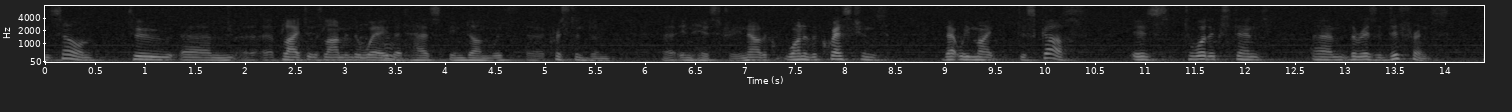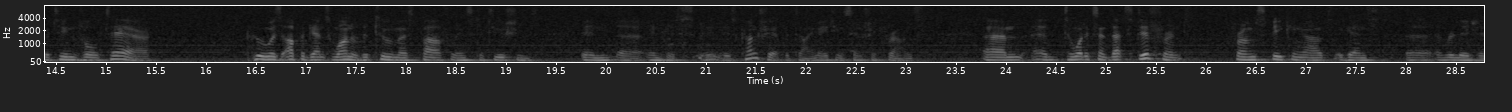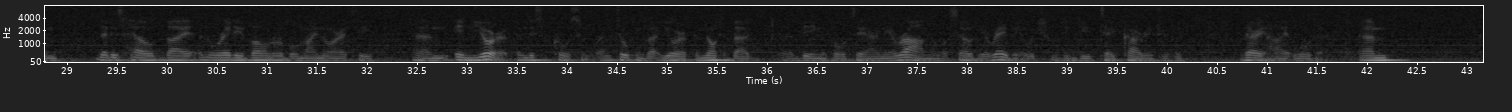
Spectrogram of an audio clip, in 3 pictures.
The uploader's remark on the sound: Panel discussion at World Voices Festival 2008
